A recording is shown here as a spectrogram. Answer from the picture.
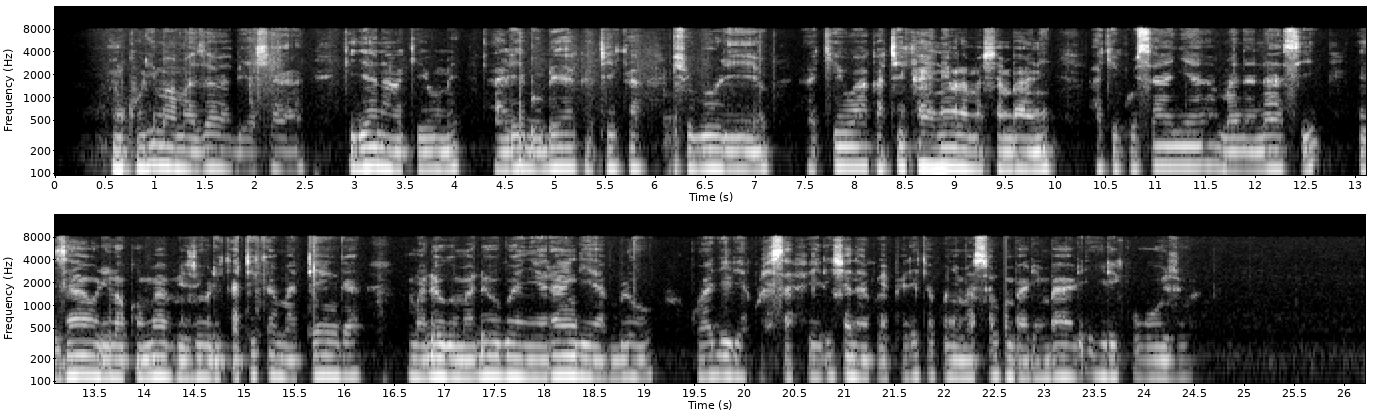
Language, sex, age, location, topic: Swahili, male, 25-35, Dar es Salaam, agriculture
